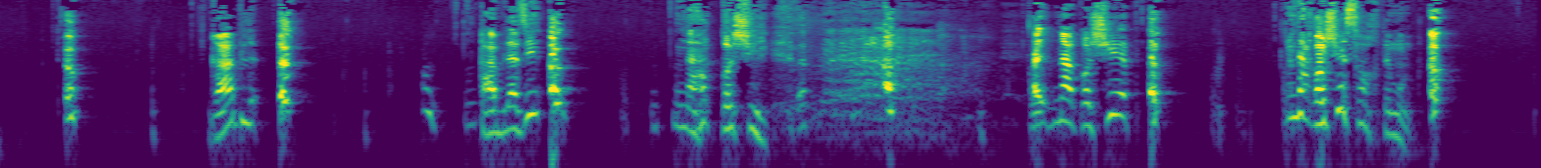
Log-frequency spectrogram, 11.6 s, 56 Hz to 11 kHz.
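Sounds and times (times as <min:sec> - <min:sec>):
sharp hiccups: 0:00.4 - 0:00.8, 0:02.0 - 0:02.4, 0:03.2 - 0:04.8, 0:08.6 - 0:09.4, 0:10.7 - 0:11.1
speech: 0:01.6 - 0:02.3, 0:03.6 - 0:04.3, 0:05.1 - 0:06.8, 0:07.8 - 0:08.7, 0:09.8 - 0:10.7
laughter: 0:05.9 - 0:07.7.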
